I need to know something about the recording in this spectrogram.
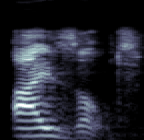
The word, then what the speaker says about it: Iseult: sending you their love Iseult eyes 'old that's how you pronounce it this is the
